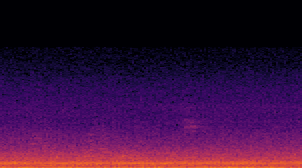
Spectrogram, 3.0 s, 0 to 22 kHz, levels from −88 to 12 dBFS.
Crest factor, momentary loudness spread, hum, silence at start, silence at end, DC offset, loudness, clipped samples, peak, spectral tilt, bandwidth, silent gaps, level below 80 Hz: 12 dB; 1 LU; none; 0 s; 0 s; 0.2%; -23 LUFS; under 0.1%; -10 dBFS; -7.5 dB/octave; 12 kHz; none; -36 dBFS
